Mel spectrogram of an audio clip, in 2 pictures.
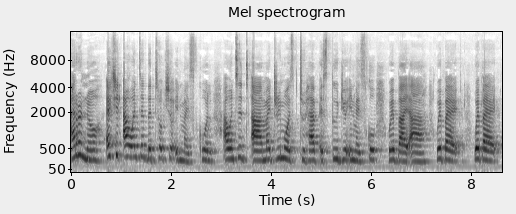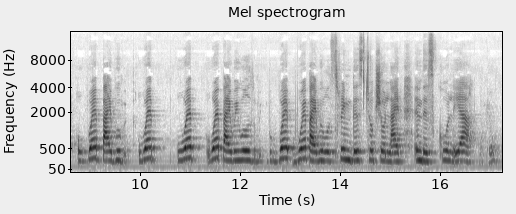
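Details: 19-year-old female grade 12 student with stuttering, which is audible during the interview: stuttering.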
